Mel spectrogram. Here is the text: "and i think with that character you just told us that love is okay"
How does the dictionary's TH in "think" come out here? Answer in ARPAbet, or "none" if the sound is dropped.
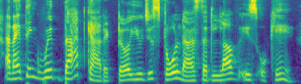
T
